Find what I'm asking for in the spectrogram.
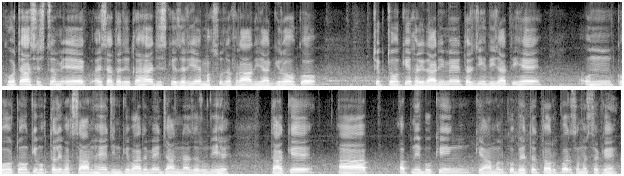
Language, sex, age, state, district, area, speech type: Urdu, male, 30-45, Delhi, North East Delhi, urban, spontaneous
